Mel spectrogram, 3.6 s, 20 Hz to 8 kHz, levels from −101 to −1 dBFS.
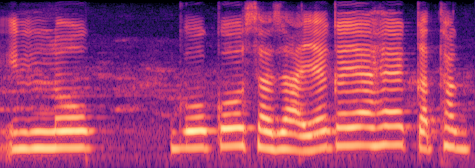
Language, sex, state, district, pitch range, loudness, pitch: Hindi, female, Chhattisgarh, Raipur, 265-300 Hz, -12 LUFS, 275 Hz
